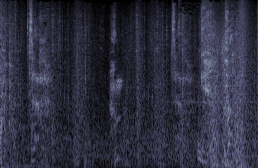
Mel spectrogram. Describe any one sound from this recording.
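Footsteps thud over rooftop tiles.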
